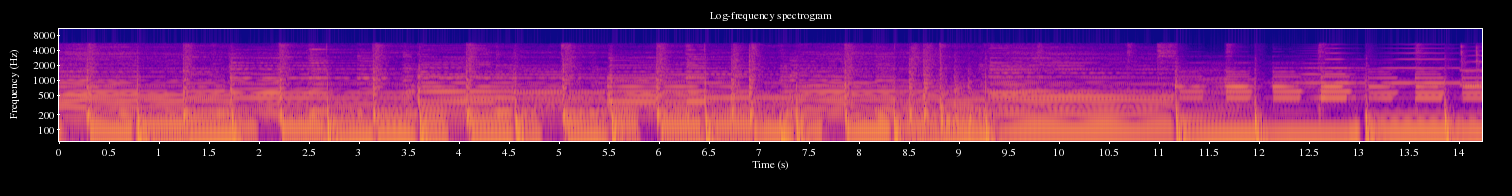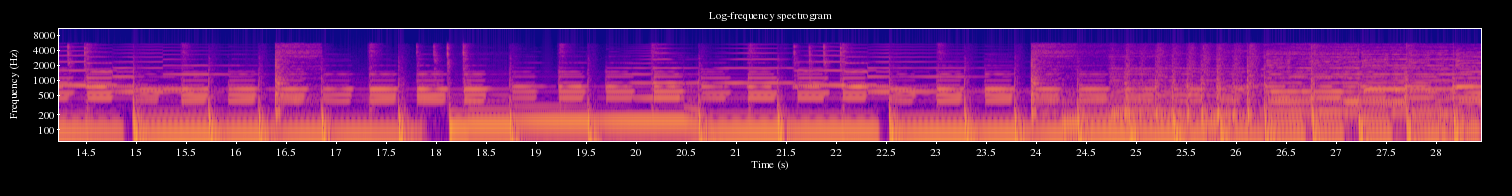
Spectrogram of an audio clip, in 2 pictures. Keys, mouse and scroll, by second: 1.5-1.8 scroll down 1, 5.8-6.6 scroll up 1, 8.8 right click, 9.9 click, 11.0 click, 11.8 click, 13.2 scroll down 1, 14.7-15.4 scroll up 1, 16.0 click, 16.9 click, 17.4 right click, 18.8 click, 19.3 click, 21.1 click, 21.1 click, 21.8 click, 25.2 click, 27.3 click.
